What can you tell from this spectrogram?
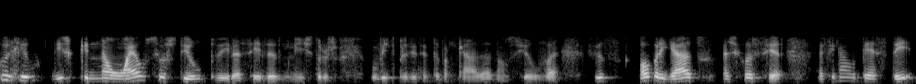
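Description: From start to finish, the speech carries the iLBC codec. This narrowband VoIP coder codes each 20 ms frame on its own, never leaning on the frame before. The band is held to roughly 250 Hz to 3.4 kHz, and nothing survives above 3.6 kHz. That cut-off and the plainly audible coding damage fit the 15.2 kbps mode. Sibilants lose their bite and the tone turns boxy. The speech stays clear but sounds rough and slightly synthetic.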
